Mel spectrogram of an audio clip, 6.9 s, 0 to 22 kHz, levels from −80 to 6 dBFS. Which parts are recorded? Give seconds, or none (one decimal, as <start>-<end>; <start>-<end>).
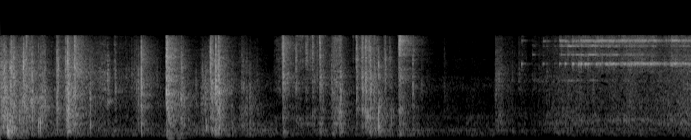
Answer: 1.2-1.8; 2.8-6.0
